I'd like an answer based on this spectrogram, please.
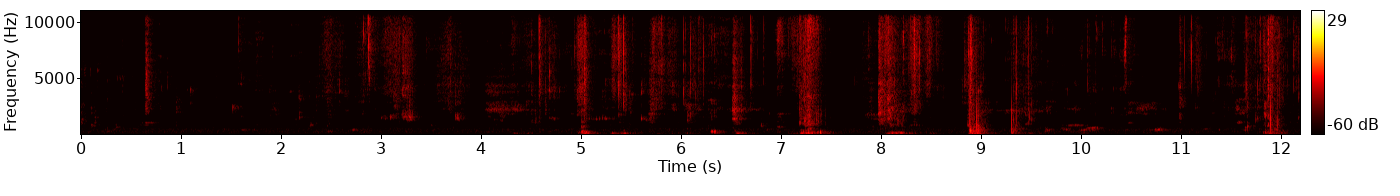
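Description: Faint, wet chewing and squishing of orange segments close to the microphone, in irregular smacks and clicks.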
